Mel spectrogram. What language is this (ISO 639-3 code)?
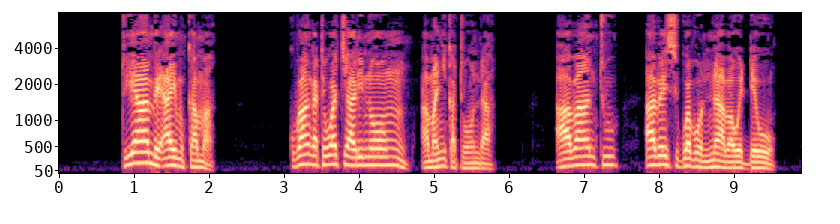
lug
